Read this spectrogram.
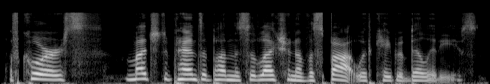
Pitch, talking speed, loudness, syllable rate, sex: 205 Hz, 145 wpm, -18 LUFS, 4.9 syllables/s, female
